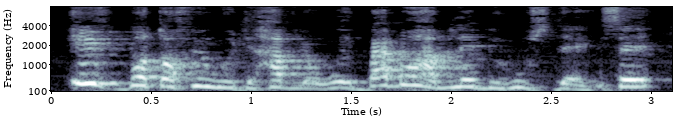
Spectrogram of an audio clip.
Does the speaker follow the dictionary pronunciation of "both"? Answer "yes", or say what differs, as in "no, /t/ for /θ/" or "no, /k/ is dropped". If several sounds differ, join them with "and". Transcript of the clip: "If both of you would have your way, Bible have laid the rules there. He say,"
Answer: no, /t/ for /θ/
